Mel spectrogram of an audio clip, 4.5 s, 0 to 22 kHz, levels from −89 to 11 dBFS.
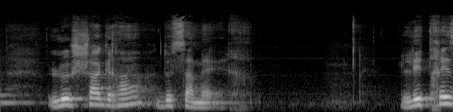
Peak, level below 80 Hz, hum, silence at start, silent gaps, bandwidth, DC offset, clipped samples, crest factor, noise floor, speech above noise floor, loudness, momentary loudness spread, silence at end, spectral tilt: -8 dBFS; -68 dBFS; none; 0 s; none; 13.5 kHz; under 0.1%; under 0.1%; 18 dB; -68 dBFS; 43 dB; -27 LUFS; 22 LU; 0 s; -5 dB/octave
